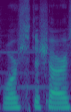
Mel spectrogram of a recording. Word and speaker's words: Worcestershire: Mix Worcestershire sauce with ketchup to make the red darker.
